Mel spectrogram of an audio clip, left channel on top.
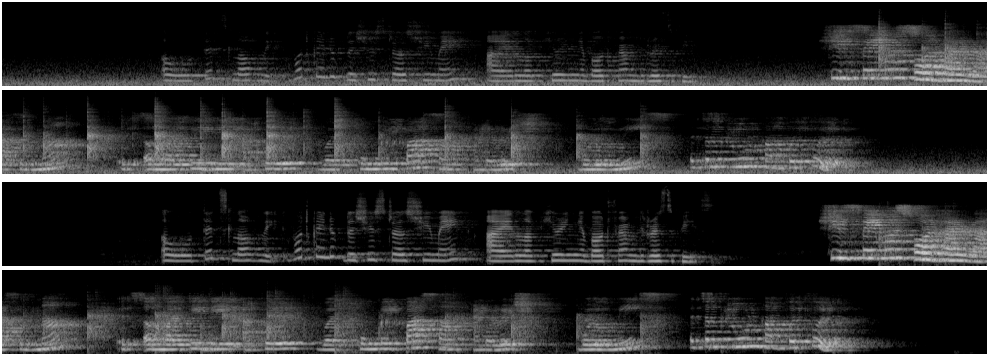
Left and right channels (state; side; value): noise; left; rumble, 15 dB below the sound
